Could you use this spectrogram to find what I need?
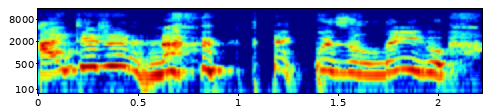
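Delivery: talking through little giggles. In a conversation, giggling at the absurdity while speaking. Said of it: "I'm sorry, I'm giggling".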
